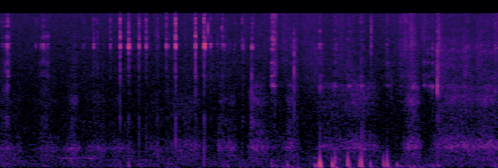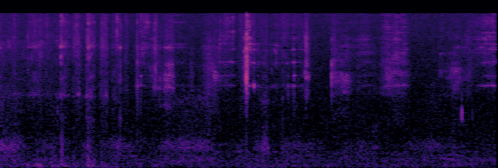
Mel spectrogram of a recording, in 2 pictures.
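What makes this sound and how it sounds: A hand-sized Nescafe Gold glass jar with a metallic lid, filled with instant coffee, is held and tapped and scratched with fingernails on the glass and its label. The result is quiet, close, irregular soft taps and dry, bright scratching, with a slightly louder cluster of taps near the middle.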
